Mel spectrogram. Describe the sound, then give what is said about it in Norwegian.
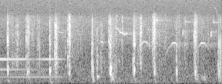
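A horse with a rider on its back trots at a brisk, even pace, its hooves making about ten sharp clip-clop beats, with faint bird chirps in the background. “Jeg klarer bare et lite trav.”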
